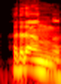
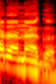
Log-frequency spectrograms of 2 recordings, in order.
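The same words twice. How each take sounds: First: रंग as one quick syllable, n only half-sounded in the nose; nasal half-n. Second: रनग with a fully sounded na before ग; full n. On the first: Teacher showing the correct reading, रंग with a nasal half-n. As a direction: run the nasal n of रंग straight into ग. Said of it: "तेजी के साथ इसका उच्चारण निकलेगा नाक से". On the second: Teacher showing learners the mistake, रनग with a full na. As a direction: say रनग as ra-nag, two separate syllables. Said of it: "आपको इस तरीके से नहीं पढ़ना". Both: Shown as a demonstration.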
